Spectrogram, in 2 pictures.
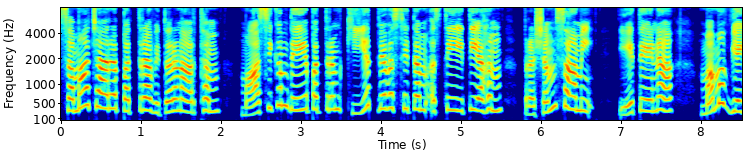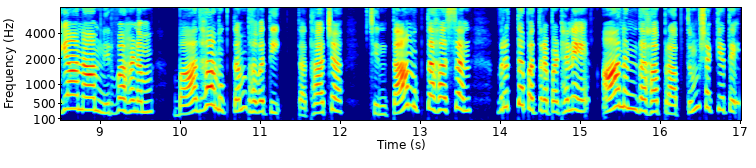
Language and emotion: Sanskrit, happy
